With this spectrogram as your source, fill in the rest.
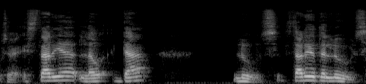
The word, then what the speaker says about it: Luz: Estádio da Luz. Estádio da Luz. Not Luis. Keep saying Luis. Da Luz.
